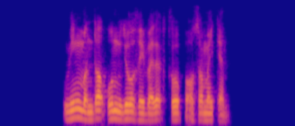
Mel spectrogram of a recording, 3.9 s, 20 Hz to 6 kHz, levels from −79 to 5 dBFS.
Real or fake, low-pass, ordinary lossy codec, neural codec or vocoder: fake; 5.4 kHz; Opus, 32 kbps; codec, 24 kHz, 0.9 kbps, WavTokenizer, small release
